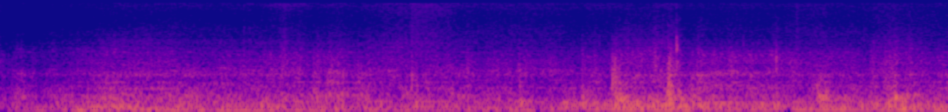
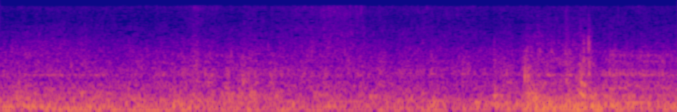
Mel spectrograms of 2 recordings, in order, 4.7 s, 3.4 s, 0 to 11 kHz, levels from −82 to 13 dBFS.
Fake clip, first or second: first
